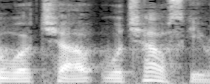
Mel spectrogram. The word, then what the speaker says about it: Wachowski: And it's directed by Lana Wachowski, right? Is that how they say it? – Yep.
